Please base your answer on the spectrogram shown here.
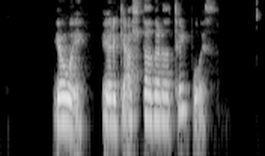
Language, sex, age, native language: Icelandic, female, 30-39, Icelandic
